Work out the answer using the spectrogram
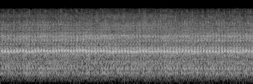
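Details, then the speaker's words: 2012 Honda Odyssey with new replacement alternator after check charging system warning and P1549 high voltage code, charging 13.5 V at idle; constant high-pitched whine near 1.8 kHz getting worse, suspected defective alternator. "Let's take it for a rip. Is there a weird sound coming from this alternator?"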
